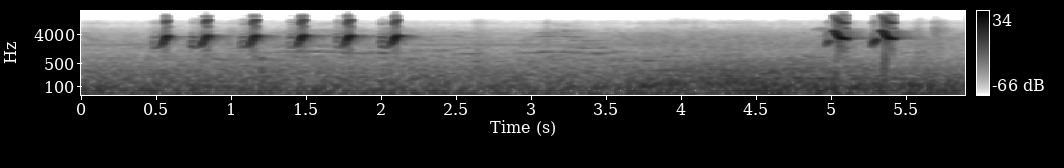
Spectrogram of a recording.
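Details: Yellow-bellied prinia master recording for stirring other birds: six clipped, rising chirps in quick succession, a three-second pause, then two louder, sharper notes.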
